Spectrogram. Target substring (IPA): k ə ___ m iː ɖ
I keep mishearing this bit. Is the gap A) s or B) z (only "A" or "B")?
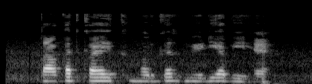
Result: B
